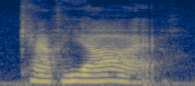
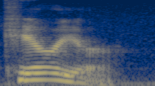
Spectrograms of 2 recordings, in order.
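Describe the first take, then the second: First: The name is said with a French accent. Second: The name is said with an English accent. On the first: "His last name was Carrière" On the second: "But when you say it in English"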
